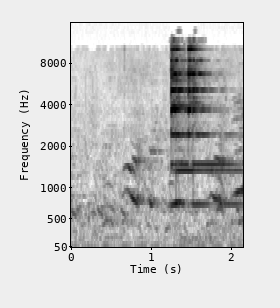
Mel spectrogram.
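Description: Boxing ring bell rung about a second in and ringing on, signalling the start of round four.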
